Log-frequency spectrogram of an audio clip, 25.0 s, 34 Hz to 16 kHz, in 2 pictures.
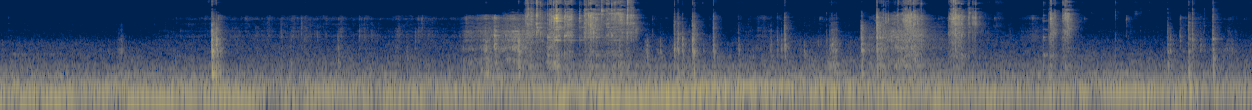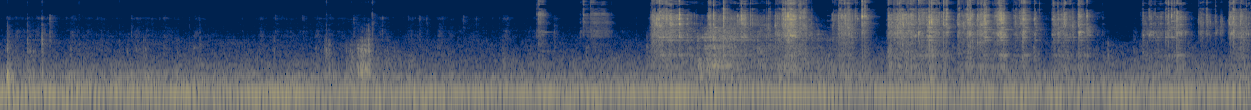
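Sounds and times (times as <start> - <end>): small hard objects clattering: 2.6 - 6.7, 8.6 - 10.8, 17.9 - 25.0
steady low hum: 7.3 - 25.0.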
